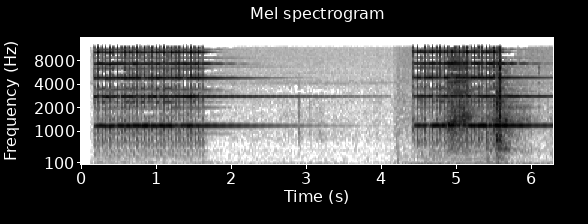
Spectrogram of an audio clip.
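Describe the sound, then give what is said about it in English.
An old-fashioned telephone bell rings twice, two long loud jangling bursts separated by a few seconds of quiet, with no voices. “Beware of a late-night phone call.”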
